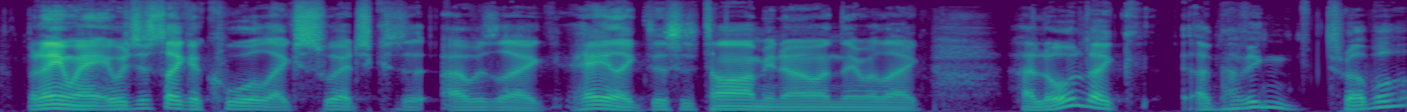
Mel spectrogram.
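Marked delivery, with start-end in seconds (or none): 5.1-7.1 high-pitched, badly done, put-on Indian accent. Retelling how the people on the other end answered; bad indian accent. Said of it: "I can't do an Indian accent".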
